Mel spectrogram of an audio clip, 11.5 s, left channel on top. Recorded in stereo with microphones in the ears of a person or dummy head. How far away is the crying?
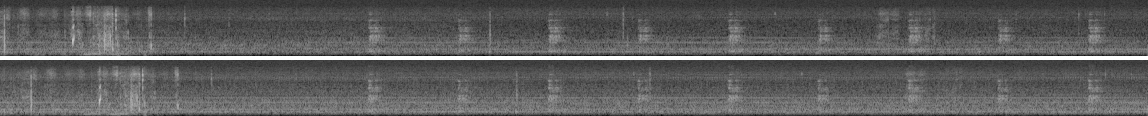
I don't hear crying.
